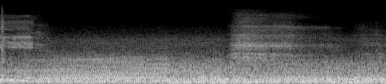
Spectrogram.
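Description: Car engine revving hard in the upper rev range during a 0-60 mph run, loud and close, with a shift break partway through and someone talking over it; Honda Crosstour or Fiat 500 Turbo.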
